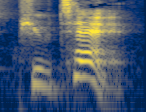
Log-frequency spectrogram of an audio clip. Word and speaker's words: Putin: Now, a lot of you are probably wondering, that's not how you say his name. It is Putin or Putin. You know, like, hey, that guy's Putin over there. No, believe it or not, I'm kind of a linguist. His last name is Putin. And if you listen to the podcast, I'm going to play a clip which explains why it is pronounced Putin.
